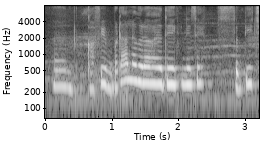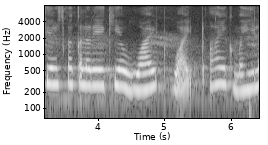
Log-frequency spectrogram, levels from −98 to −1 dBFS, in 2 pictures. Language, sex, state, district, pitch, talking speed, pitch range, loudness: Hindi, female, Bihar, Gaya, 265 Hz, 185 wpm, 235-280 Hz, -16 LUFS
